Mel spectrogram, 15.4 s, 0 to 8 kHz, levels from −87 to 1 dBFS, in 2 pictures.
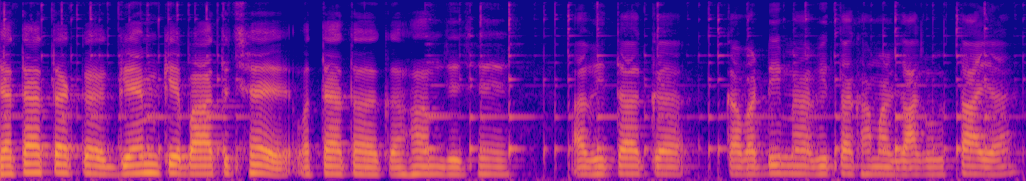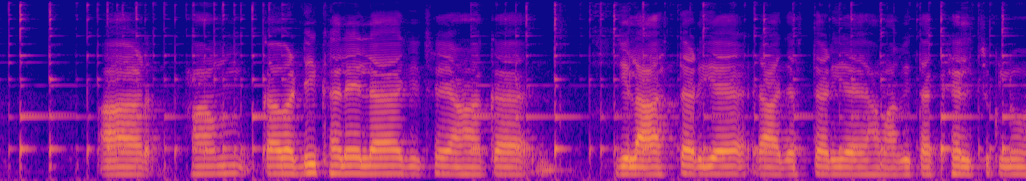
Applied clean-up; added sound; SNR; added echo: none; Dishes, pots, and pans; 14 dB; none.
